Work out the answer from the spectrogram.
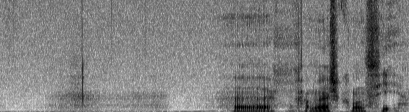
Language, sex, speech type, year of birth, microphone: Norwegian, male, spontaneous, 1979, Sennheiser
